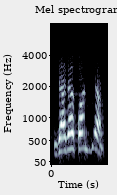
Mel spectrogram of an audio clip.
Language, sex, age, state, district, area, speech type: Odia, female, 60+, Odisha, Gajapati, rural, conversation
